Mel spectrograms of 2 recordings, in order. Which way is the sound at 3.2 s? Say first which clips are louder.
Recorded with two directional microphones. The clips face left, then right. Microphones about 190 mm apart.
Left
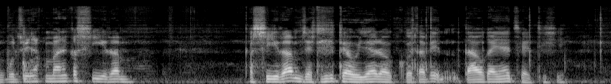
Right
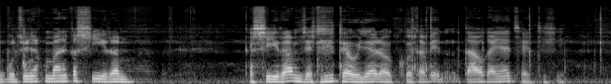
Left 1 dB; centre (ahead or behind).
